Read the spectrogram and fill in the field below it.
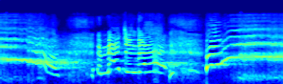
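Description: A young person speaks briefly between the screams.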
